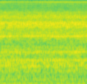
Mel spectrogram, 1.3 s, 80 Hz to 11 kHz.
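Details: Woodturning lathe spinning a large spindle blank between centres, speed raised to 15 to get past the rocking rather than lowered; even, low steady hum with no rocking thump or beat; running smoothly.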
